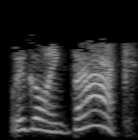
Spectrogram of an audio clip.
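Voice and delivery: put-on high, young girl's voice; child voice. A narrator's reading. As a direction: voice Lex as a small girl. Lex voiced high again.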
